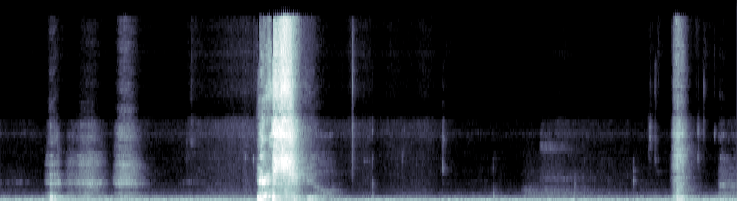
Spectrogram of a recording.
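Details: Induced sneeze: a few short hitching, catching breaths lead into one loud, forceful sneeze, followed by a smaller burst.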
